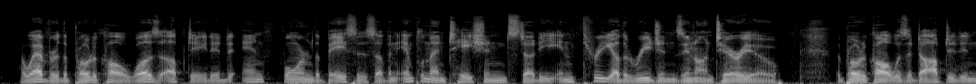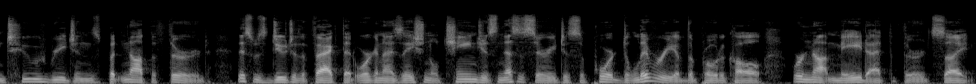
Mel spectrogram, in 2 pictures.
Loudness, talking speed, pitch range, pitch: -28 LUFS, 165 wpm, 85-105 Hz, 95 Hz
